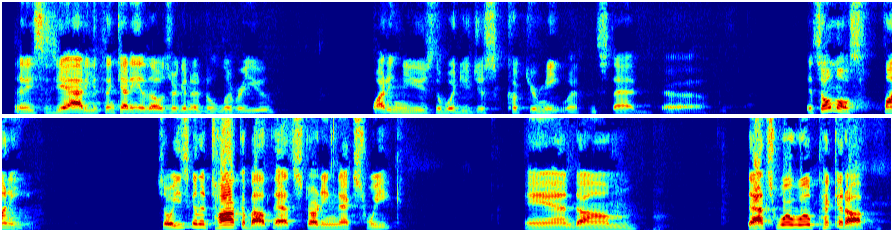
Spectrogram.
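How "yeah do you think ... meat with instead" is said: play-acted, dry, sarcastic, needling mocking tone. Retelling how God mocks idol makers: acting out a sarcastic God. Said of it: "He's being sarcastic".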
